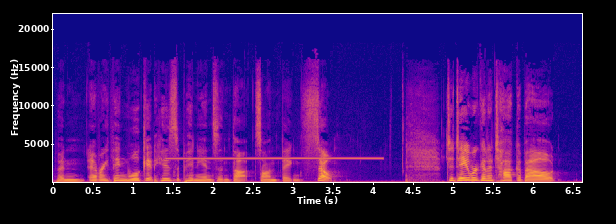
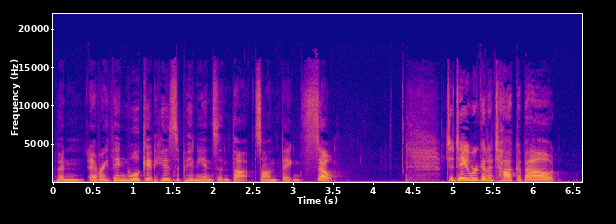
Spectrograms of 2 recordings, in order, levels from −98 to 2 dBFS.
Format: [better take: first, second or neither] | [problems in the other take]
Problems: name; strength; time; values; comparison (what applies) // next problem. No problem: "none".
second | high-pitched whine; noticeable; from 1.5 to 4 s; 3 kHz, 10 dB below the speech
